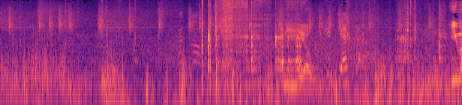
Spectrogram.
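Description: Kick scooter wheels roll and rumble on concrete.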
